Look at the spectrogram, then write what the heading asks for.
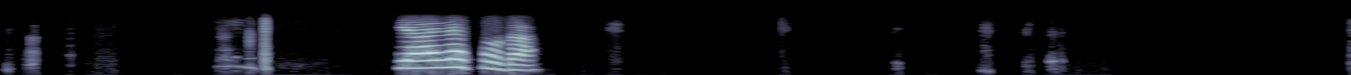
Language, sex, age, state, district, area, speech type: Dogri, female, 30-45, Jammu and Kashmir, Udhampur, rural, conversation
